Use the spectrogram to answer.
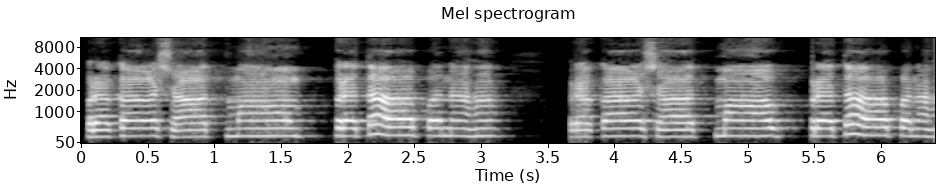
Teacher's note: ప్రకాశాత్మ ప్రతాపనః అలా ప్రకాశాత్మ ప్రతాపనః అని రెండు వేరు వేరు పదాలలా కాకుండా ప కి పా వత్తు ఉంటే ఎలా నొక్కిపెట్టి చదువుతామో అలాంటి ఒత్తిడి పకారం మీద తీసుకురండి. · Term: అఘాత ప్రయోగం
